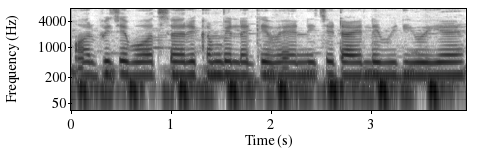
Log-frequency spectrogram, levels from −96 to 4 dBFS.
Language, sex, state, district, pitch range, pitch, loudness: Hindi, female, Rajasthan, Bikaner, 110-115 Hz, 115 Hz, -14 LUFS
